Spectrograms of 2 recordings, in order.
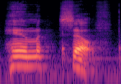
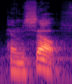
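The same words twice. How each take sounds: First: "Himself" slowly split as him, self; syllable by syllable. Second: Said in the usual way. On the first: Shown as a demonstration. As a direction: break "Himself" into two separate beats. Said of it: "tells you how many syllables". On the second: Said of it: "It's one word".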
